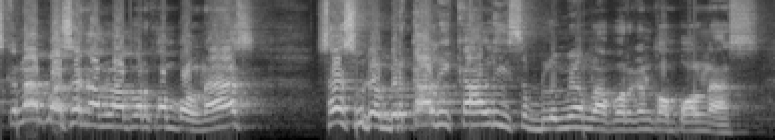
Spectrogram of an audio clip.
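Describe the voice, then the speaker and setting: A man giving blunt legal commentary, speaking straight to viewers in a combative, mocking way. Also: very high voice.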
